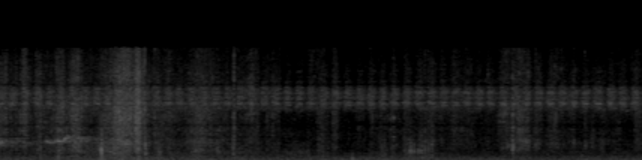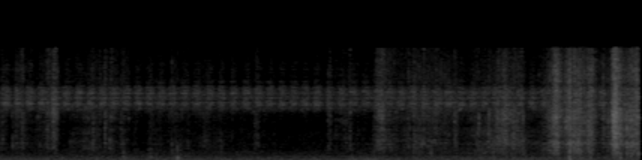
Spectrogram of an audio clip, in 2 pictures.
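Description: A steady high-pitched insect chorus, with a few brief rustles of leaves and poncho fabric as the shelter's corners are tied down.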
